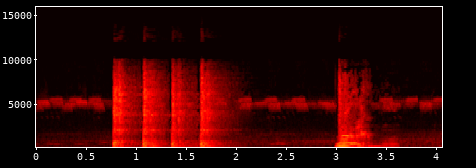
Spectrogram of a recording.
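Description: Four quick knocks on a door over a steady chirping of crickets, followed about three seconds in by a brief voice.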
